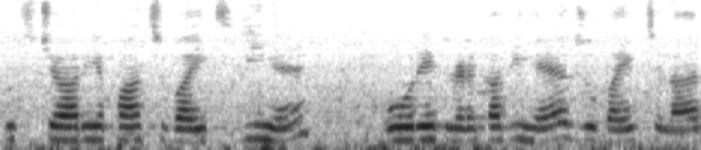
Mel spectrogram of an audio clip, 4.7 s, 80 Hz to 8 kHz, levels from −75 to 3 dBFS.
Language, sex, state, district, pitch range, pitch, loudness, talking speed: Hindi, female, Haryana, Jhajjar, 205-225 Hz, 220 Hz, -17 LUFS, 205 wpm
